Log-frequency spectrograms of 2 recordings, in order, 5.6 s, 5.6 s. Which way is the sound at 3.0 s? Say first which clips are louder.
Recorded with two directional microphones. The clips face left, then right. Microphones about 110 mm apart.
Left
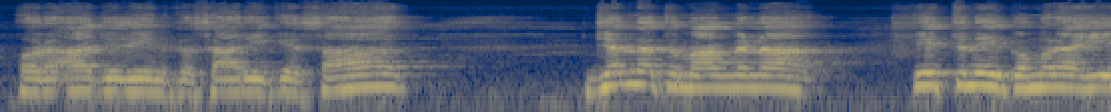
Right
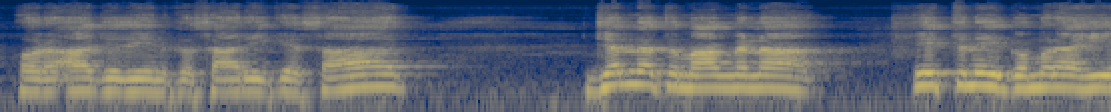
Right 4 dB; 45° right (ahead or behind).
